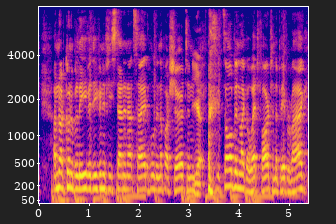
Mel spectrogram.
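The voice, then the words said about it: Poor imitation of Newcastle accent. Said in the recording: “that was probably a really terrible Newcastle accent, but I tried”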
